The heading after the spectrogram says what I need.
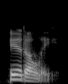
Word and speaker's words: Italy: these examples Italy Italian Italy the syllable after the letter T is not stressed or pronounce the letter t as a fast de Italy I've never been to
